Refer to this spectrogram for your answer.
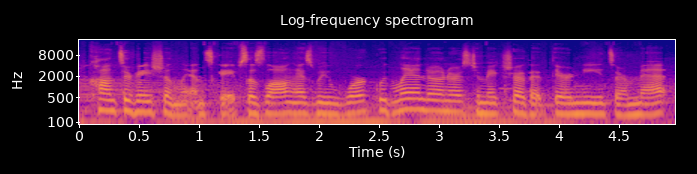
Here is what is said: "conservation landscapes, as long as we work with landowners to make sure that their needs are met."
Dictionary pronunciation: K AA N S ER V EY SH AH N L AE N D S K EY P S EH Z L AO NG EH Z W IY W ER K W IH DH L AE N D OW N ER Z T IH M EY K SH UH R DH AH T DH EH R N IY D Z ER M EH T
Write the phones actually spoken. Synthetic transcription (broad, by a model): K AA N S ER V EY SH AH N L AE N D S K EY P S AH Z L AO NG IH Z W IY W ER K W IH DH L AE N D OW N ER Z T IH M EY K SH UH R DH AH T DH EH R N IY D Z ER M EH T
